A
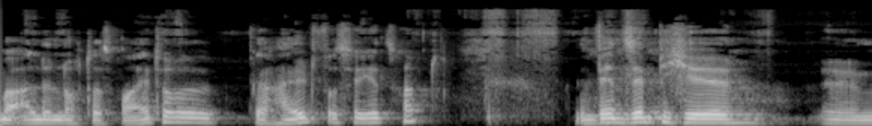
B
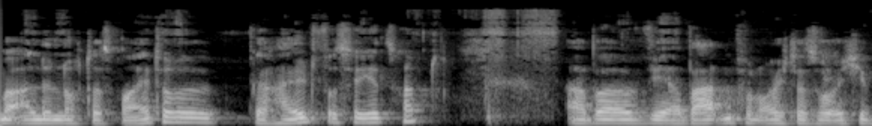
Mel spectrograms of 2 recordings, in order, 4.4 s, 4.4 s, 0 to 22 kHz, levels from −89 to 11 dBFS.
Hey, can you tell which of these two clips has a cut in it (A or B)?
A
